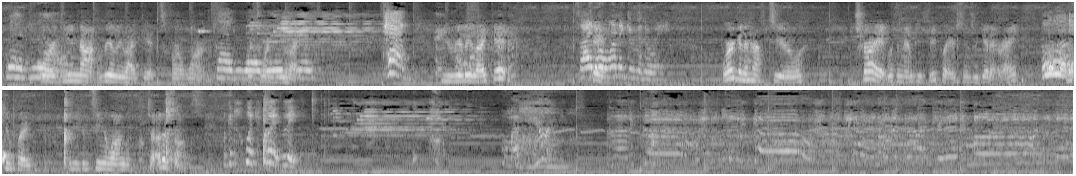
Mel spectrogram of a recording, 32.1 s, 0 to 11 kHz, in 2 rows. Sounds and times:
Music: 0.0 - 32.1
Jingle, tinkle: 3.9 - 6.6, 20.9 - 27.0.

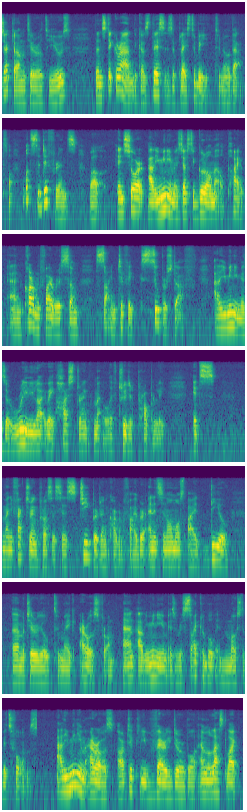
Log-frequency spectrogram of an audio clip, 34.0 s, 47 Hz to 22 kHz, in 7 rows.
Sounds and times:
Speech: 0.0 - 33.9.

